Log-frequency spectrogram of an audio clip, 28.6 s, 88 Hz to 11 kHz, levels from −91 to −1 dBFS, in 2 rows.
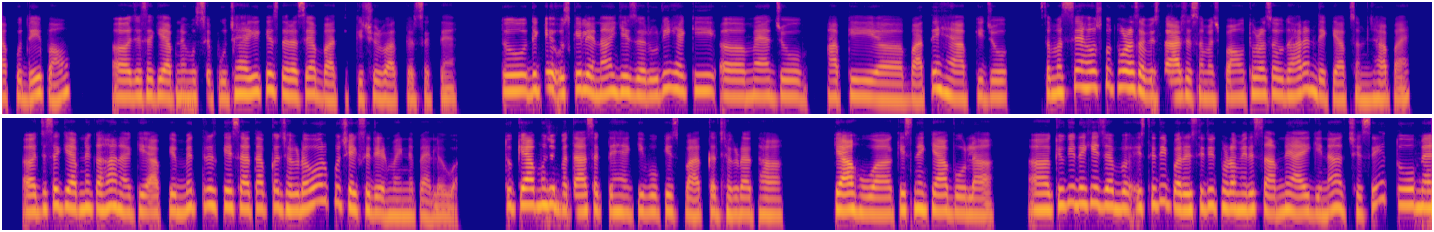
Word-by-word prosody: आपको 180 Hz, +1 st, -6 dB
दे 180 Hz, +5 st, +1 dB
पाऊँ 180 Hz, +8 st, -2 dB, 0.4 s
अ, 185 Hz, 0 st, +1 dB
जैसा 190 Hz, +1 st, -1 dB
कि 195 Hz, -, -1 dB
आपने 185 Hz, 0 st, -1 dB
मुझसे 185 Hz, -1 st, -3 dB
पूछा 180 Hz, +4 st, -2 dB
है 210 Hz, -, +4 dB
कि 225 Hz, -, +3 dB
किस 240 Hz, 0 st, 0 dB
तरह 195 Hz, -3 st, +2 dB
से 215 Hz, -, -1 dB
आप 210 Hz, -, 0 dB
बातचीत 170 Hz, -2 st, -5 dB
की 175 Hz, -, -6 dB
शुरुआत 175 Hz, -2 st, -3 dB
कर 175 Hz, -, -6 dB
सकते 165 Hz, -, -8 dB
हैं। 90 Hz, 0 st, -7 dB, 0.5 s
तो 235 Hz, 0 st, +4 dB
देखिए 250 Hz, +3 st, +2 dB
उसके 220 Hz, +4 st, 0 dB
लिए 245 Hz, -3 st, +4 dB
ना 205 Hz, +2 st, 0 dB
ये 230 Hz, -1 st, +3 dB
ज़रूरी 200 Hz, +6 st, -1 dB
है 250 Hz, -2 st, +2 dB
कि 240 Hz, +1 st, -1 dB
अ, 190 Hz, -3 st, -2 dB
मैं 195 Hz, -1 st, -2 dB
जो 190 Hz, 0 st, -3 dB, 0.3 s
आपकी 185 Hz, 0 st, -2 dB
अ, 170 Hz, -2 st, -1 dB
बातें 170 Hz, +11 st, -1 dB
हैं, 215 Hz, -6 st, +2 dB
आपकी 175 Hz, +2 st, -4 dB
जो 185 Hz, +1 st, -3 dB, 0.4 s
समस्या 225 Hz, +7 st, +2 dB
है 275 Hz, -, +3 dB
उसको 280 Hz, +2 st, -3 dB
थोड़ा-सा 270 Hz, -4 st, +5 dB
विस्तार 185 Hz, -1 st, +1 dB
से 195 Hz, 0 st, -2 dB
समझ 180 Hz, -1 st, -5 dB
पाऊँ, 185 Hz, +1 st, -4 dB
थोड़ा-सा 210 Hz, 0 st, 0 dB
उदाहरण 205 Hz, +5 st, 0 dB
देके 180 Hz, -3 st, -3 dB
आप 170 Hz, 0 st, -3 dB
समझा 170 Hz, +1 st, -3 dB
पाएँ। 85 Hz, +1 st, -4 dB, 0.5 s
अ, -, -, +3 dB
जैसे 220 Hz, +5 st, +1 dB
कि 245 Hz, -, +2 dB
आपने 225 Hz, 0 st, +4 dB
कहा 225 Hz, +2 st, +3 dB
ना 200 Hz, -4 st, +1 dB
कि 200 Hz, +2 st, -2 dB
आपके 205 Hz, -, -2 dB
मित्र 235 Hz, +5 st, 0 dB
के 245 Hz, -1 st, +4 dB
साथ 225 Hz, -1 st, +1 dB
आपका 230 Hz, +2 st, -1 dB
झगड़ा 215 Hz, 0 st, +2 dB
हुआ 275 Hz, -, +3 dB
और 315 Hz, -, 0 dB
कुछ 275 Hz, -4 st, -2 dB
1 215 Hz, -3 st, +4 dB
से 215 Hz, -, +1 dB
डेढ़ 185 Hz, -4 st, -1 dB
महीने 165 Hz, 0 st, -4 dB
पहले 160 Hz, -, -7 dB
हुआ। 80 Hz, -1 st, -7 dB, 0.5 s
तो 250 Hz, -, 0 dB
क्या 260 Hz, +3 st, +7 dB
आप 260 Hz, -, +5 dB
मुझे 260 Hz, +1 st, +4 dB
बता 200 Hz, 0 st, +3 dB
सकते 200 Hz, -1 st, -3 dB
हैं 195 Hz, -2 st, -1 dB
कि 200 Hz, +2 st, -2 dB
वो 195 Hz, 0 st, -2 dB
किस 195 Hz, -4 st, -1 dB
बात 170 Hz, -1 st, -1 dB
का 190 Hz, -, -1 dB
झगड़ा 180 Hz, 0 st, -2 dB
था, 170 Hz, 0 st, -3 dB, 0.5 s
क्या 215 Hz, -1 st, +9 dB
हुआ, 180 Hz, -1 st, +1 dB
किसने 220 Hz, +1 st, +3 dB
क्या 205 Hz, -1 st, +2 dB
बोला? 180 Hz, -1 st, -1 dB, 0.4 s
अ, 215 Hz, 0 st, +3 dB
क्योंकि 260 Hz, +2 st, +1 dB
देखिए 275 Hz, +1 st, +2 dB
जब 245 Hz, -3 st, +3 dB, 0.2 s
स्थिति-परिस्थिति 240 Hz, -2 st, +2 dB
थोड़ा 225 Hz, -1 st, +4 dB
मेरे 215 Hz, 0 st, +3 dB
सामने 205 Hz, -1 st, 0 dB
आएगी 190 Hz, -1 st, 0 dB
ना 205 Hz, +7 st, 0 dB
अच्छे 195 Hz, -3 st, -3 dB
से 260 Hz, -, -2 dB
तो 255 Hz, -1 st, +3 dB
मैं 235 Hz, 0 st, +4 dB
200 Hz, 225 wpm, -25 LUFS, 185-230 Hz, 0.5 s, क्या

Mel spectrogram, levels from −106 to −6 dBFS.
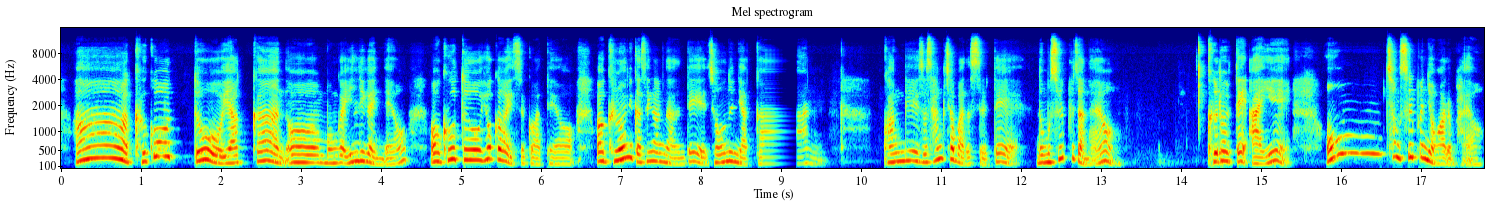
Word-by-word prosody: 아. 280 Hz, +7 st, +3 dB, 0.4 s
그것도 275 Hz, -, +2 dB
약간 195 Hz, +3 st, -1 dB
어 200 Hz, 0 st, +2 dB
뭔가 185 Hz, 0 st, -3 dB
일리가 220 Hz, +2 st, 0 dB
있네요. 160 Hz, -, -7 dB, 0.3 s
어 220 Hz, +1 st, +3 dB
그것도 270 Hz, -1 st, +4 dB
효과가 280 Hz, -4 st, +3 dB
있을 170 Hz, 0 st, -9 dB
것 -, -, -8 dB
같아요. 155 Hz, 0 st, -10 dB, 0.3 s
아 235 Hz, +1 st, +3 dB
그러니까 275 Hz, -3 st, +5 dB
생각나는데 205 Hz, -4 st, -4 dB
저는 210 Hz, +1 st, -1 dB
약간 165 Hz, +1 st, -10 dB, 1.3 s
관계에서 230 Hz, +2 st, -1 dB
상처받았을 205 Hz, -, -1 dB
때 215 Hz, 0 st, -5 dB, 0.2 s
너무 195 Hz, +2 st, +1 dB
슬프잖아요. 300 Hz, +7 st, -2 dB, 1.1 s
그럴 230 Hz, 0 st, +2 dB
때 225 Hz, -, 0 dB
아예 170 Hz, +9 st, -1 dB, 0.4 s
엄청 430 Hz, 0 st, 0 dB
슬픈 330 Hz, -2 st, +2 dB
영화를 165 Hz, -9 st, -2 dB
봐요. 150 Hz, 0 st, -11 dB
225 Hz, 245 characters per minute, -25 LUFS, 185-275 Hz, 1.3 s, 그러니까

